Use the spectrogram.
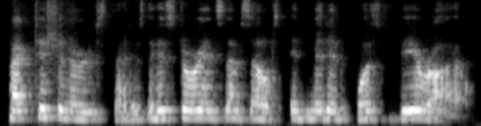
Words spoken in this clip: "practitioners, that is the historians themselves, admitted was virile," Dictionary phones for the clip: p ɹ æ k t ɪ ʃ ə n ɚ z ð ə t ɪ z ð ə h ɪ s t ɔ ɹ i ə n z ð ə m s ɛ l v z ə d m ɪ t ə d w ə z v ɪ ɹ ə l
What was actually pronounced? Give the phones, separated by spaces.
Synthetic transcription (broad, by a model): p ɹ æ k t ɪ ʃ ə n ɚ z ð ə t ɪ z ð ə h ɪ s t ɔ ɹ i ə n z ð ə m s ɛ l v z ə d m ɪ t ə d w ə z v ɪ ɹ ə l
